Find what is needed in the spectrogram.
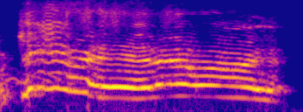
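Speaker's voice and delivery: high, bright greeting like a mom on the phone; chirpy mock mom greeting Garrett; a hint of a cheerful mom; mom's phone voice.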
